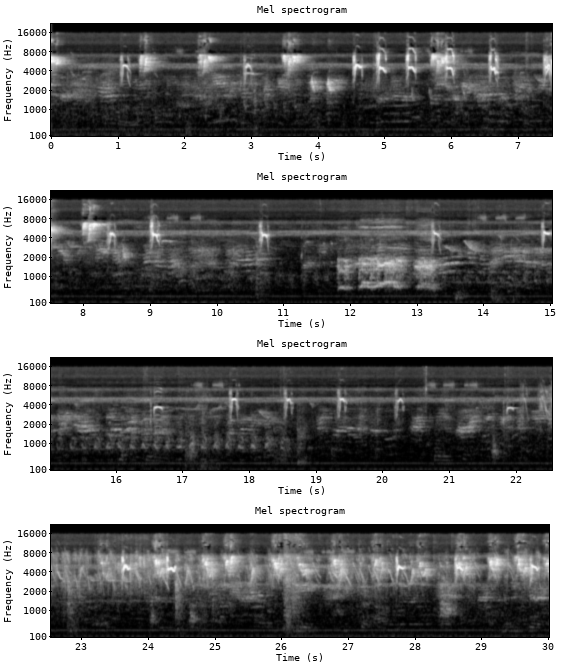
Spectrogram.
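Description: Small birds chirping: short, high chirps about once or twice a second, growing into dense chirping in the last several seconds. One louder, lower call lasts about a second and a half, about twelve seconds in.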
